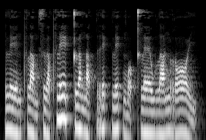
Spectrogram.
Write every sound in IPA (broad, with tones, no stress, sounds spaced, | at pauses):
l eː˨˩ n pʰ l a˨˩ m s ɯ˨˩ a̯ pʰ l eː˥˩ k̚ t ɯ˧ a̯ n a˨˩ t̚ p r e˥˩ k̚ p l e˥˩ k̚ m ɔ˨˩ ʔ kʰ l ɛː˧ w l a˦˥ ŋ r ɔː˥˩ j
